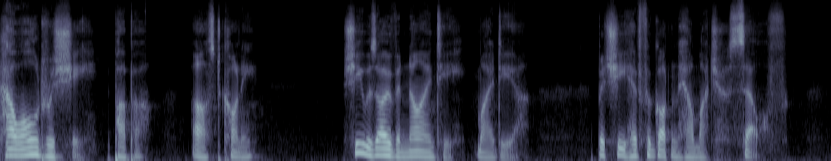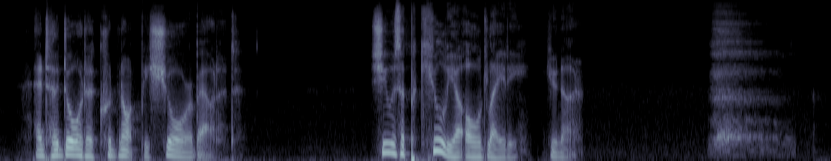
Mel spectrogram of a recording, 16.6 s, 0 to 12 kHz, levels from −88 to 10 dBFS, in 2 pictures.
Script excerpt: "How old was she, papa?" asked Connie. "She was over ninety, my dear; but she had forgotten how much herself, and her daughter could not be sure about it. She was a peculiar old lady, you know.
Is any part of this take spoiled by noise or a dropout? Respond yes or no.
yes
